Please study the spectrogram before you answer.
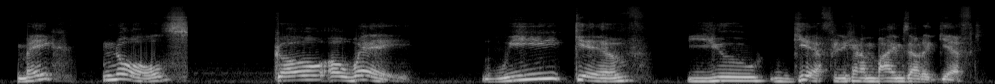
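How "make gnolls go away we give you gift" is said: very slow, each word clearly enunciated. A lord replies to the party, enunciating each word slowly. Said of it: "He enunciates each word as he slowly replies".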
